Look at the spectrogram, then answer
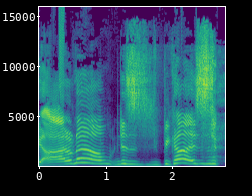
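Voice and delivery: put-on high, slow sulky kid shrug; mother voicing her five-year-old's lame excuse. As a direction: drag it out like a stubborn child. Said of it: "our five-year-old".

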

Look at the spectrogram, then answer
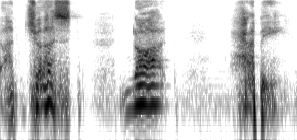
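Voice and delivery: halting and hushed, fading to a whisper; retold confession, long pauses between words; on verge of bawling. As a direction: force it out quietly before the tears. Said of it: "I just began to bawl".

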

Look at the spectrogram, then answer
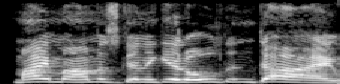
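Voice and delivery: a little boy wailing in mock despair. Boy wails to the storyteller about his mama, hammed-up wail. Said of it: "wailed Tyler Post Croydon".

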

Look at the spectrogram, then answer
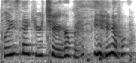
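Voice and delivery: high, loud, drawn-out announcement breaking into laughter; mock pastor. Pastor telling wedding guests to take their chairs, mock announcement with a laugh. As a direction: announce it slowly as a joking pastor. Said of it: "the pastor will be like".

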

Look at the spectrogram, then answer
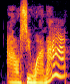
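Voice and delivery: a hint of an old frontier prospector; folksy old miner greeting. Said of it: "an old prospector".

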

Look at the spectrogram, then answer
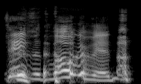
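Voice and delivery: high questioning name; amazed. Retold or imitated. Repeating the drummer's name, high and amazed. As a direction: squeak the name in wonder. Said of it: "I was like".

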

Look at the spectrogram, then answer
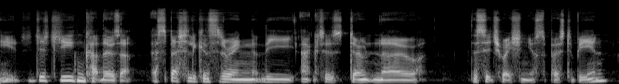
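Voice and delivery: ordinary talk, nothing marked

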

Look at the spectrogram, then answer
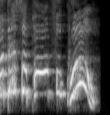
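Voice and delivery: high, loud, squeaky protest of her own quote; mock-offended defense. Real, not acted. Defending her quote to the teasing co-host, squeaky and loud.

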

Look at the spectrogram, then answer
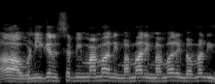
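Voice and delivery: fast, pleading mock repeat of "my money"; whiny mock begging for pay; mocking plea. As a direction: rattle it off like a nagging pest. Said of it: "keep asking them".

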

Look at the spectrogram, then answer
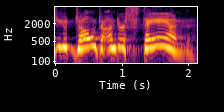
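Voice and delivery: "You don't understand" high and drawn out, each word weighted; slow emphatic insistence. Retold or imitated. Professor insists to the preacher, "don't understand" slow and emphatic.

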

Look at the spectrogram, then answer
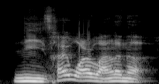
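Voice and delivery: put-on a touch of an offended old man snapping back; angry retort. Grandpa offended at being asked if he's done for, mildly irritated. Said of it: "马上就生气地说".

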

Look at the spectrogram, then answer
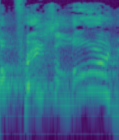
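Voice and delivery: high, sing-song churchy delight; mock cheerful praise. Preacher imitating a woman cheering a broken dish. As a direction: chirp it like a beaming grandma. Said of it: "She'd go".

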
